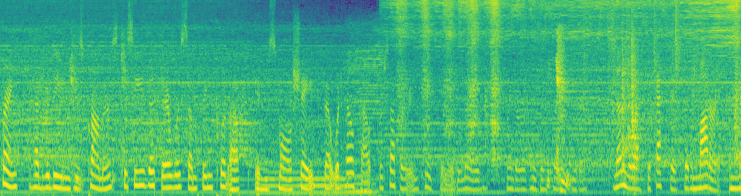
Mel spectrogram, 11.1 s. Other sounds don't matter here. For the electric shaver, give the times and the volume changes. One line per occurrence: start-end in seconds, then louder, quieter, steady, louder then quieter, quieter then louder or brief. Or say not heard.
0.0-11.0 louder.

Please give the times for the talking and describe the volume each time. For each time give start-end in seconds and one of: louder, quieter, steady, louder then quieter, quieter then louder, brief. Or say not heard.
0.0-11.0 quieter then louder.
